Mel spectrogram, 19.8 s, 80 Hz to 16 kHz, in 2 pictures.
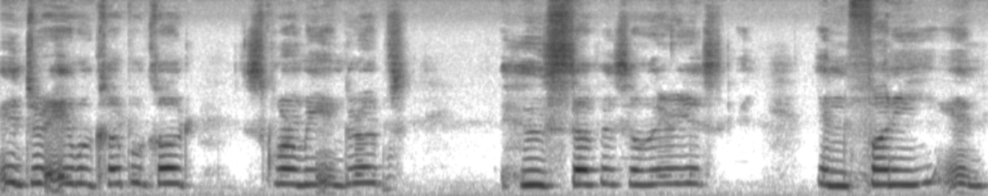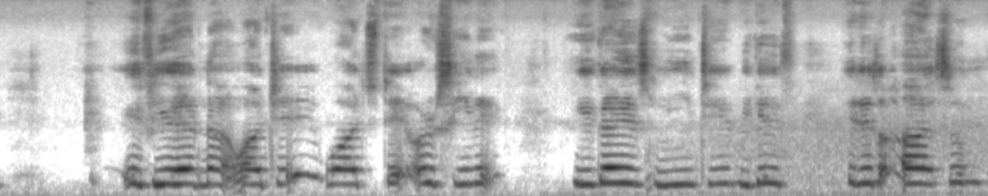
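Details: Adult female with cerebral palsy, diagnosed at 6 months old, which she thinks is level 4 or 5, affecting all parts of her body, including her hands and somewhat her speech; she also has dystonia. Dysarthria (cerebral palsy).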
